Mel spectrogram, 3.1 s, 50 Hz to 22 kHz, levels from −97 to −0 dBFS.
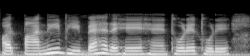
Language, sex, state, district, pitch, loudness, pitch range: Hindi, female, Jharkhand, Garhwa, 215 Hz, -15 LUFS, 210-225 Hz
